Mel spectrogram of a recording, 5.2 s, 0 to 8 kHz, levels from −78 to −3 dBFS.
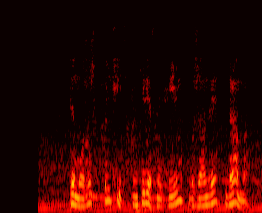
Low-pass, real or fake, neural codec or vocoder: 7.2 kHz; real; none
